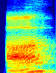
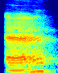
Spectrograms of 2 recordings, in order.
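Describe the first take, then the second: First: "a" as a plain open vowel, no glide. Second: "a" with a slight twist in the vowel. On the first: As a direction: demonstrate an untwisted, level "a". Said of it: "I say it a plain". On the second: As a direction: bend the "a" a little off plain. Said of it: "a little bit of a twist". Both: Shown as a demonstration.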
